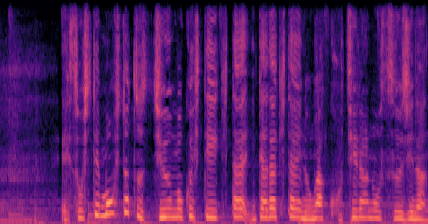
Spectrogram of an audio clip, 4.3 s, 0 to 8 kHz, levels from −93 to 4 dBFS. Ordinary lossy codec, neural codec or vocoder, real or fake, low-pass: none; none; real; none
